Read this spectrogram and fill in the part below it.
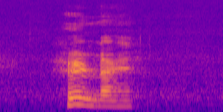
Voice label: "Hɨrnãrhe" trancos o pedasos de palmas, Ishir Chamacoco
